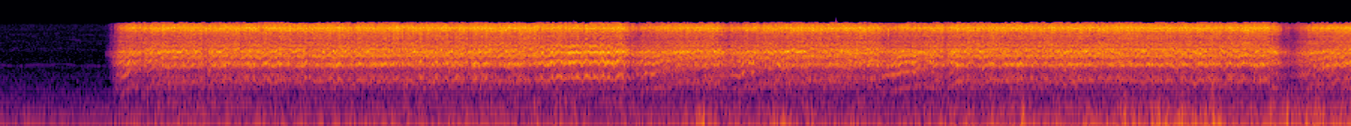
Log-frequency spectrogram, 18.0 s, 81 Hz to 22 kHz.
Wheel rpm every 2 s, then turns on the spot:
20, 140, 160, 160, 140, 130, 150, 160, 120.
none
